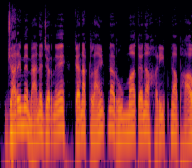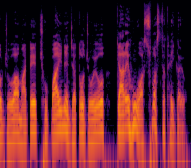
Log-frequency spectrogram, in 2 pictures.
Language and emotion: Gujarati, disgusted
